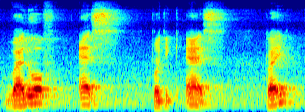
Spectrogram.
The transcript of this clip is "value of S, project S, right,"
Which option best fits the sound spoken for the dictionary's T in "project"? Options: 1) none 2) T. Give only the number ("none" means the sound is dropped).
1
